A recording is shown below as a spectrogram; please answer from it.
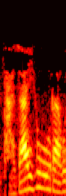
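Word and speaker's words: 大宰府: 그리고 그때 이제 그 큐슈 지방에 있었던 것은 그 일본 남북조 대립에서 이제 남조 쪽에 있었던 그 한자로는 태지부라고 쓰고 그 일본으로어로 이제 다자이후라고 읽는데 거기에는 이제 그 일본의 이제 본건 정권인데 사실은 이때이 외구들 즉 해적들은이 남조 정권하고 관계가 있습니다.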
